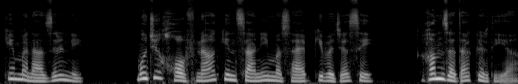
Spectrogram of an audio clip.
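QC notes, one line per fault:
Throughout: crude rate conversion. Samples were linearly interpolated with no proper filter, which fits a 32 kHz to 44.1 kHz change. The error, roughly 30 dB below the speech, forms unrelated tones heard as a gritty, inharmonic fizz trailing loud and bright sounds.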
